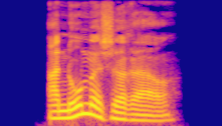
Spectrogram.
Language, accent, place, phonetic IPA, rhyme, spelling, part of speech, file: German, Germany, Berlin, [aˈnoːmɪʃəʁɐ], -oːmɪʃəʁɐ, anomischerer, adjective, De-anomischerer.ogg
- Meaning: inflection of anomisch: 1. strong/mixed nominative masculine singular comparative degree 2. strong genitive/dative feminine singular comparative degree 3. strong genitive plural comparative degree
